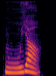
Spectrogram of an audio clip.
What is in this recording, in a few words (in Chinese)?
"模样", Chinese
